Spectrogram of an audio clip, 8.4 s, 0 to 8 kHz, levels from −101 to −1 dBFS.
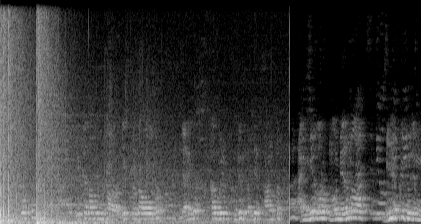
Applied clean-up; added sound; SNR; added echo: none; Cheering / Fireworks; -1 dB; reverberation time 0.6 s.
